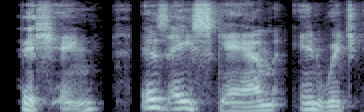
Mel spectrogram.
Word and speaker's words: phishing: its most basic form phishing pronounced fishing is a scam in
